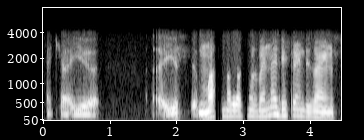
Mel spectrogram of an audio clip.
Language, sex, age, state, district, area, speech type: Kashmiri, male, 30-45, Jammu and Kashmir, Kulgam, rural, conversation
